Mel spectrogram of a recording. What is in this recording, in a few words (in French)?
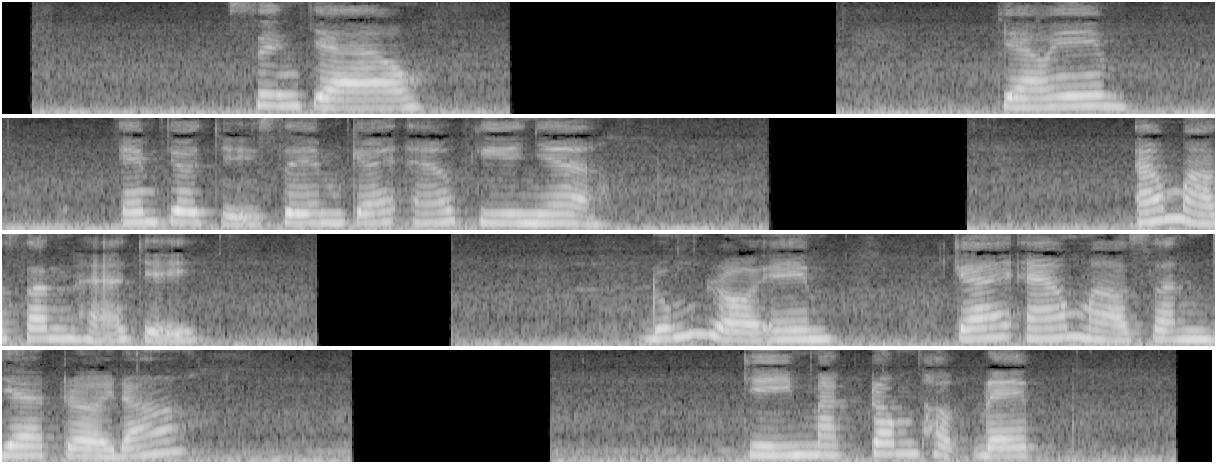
audio dialogue, e-learning achats et faire les courses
